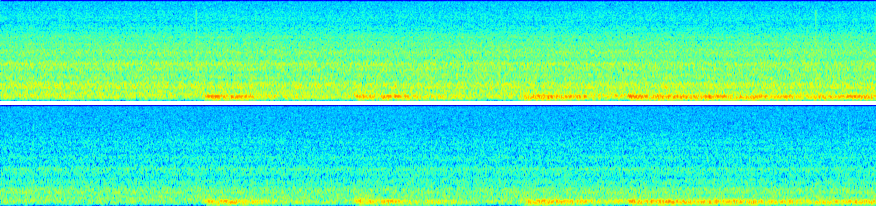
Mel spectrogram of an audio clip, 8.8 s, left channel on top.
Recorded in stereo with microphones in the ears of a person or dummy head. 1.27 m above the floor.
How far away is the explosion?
About 0.8 m.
